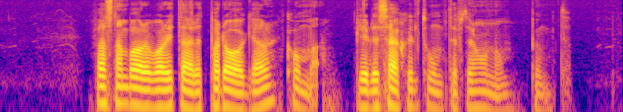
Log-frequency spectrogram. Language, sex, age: Swedish, male, 20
